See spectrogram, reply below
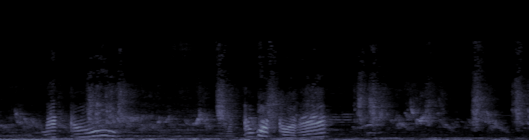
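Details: Ring-necked parrot talking, repeating mimicked words in bright, harmonic, rising and falling phrases mixed with sharp chirps and meow-like notes, with a low steady background hum.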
